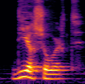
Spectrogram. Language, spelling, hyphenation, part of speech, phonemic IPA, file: Dutch, diersoort, dier‧soort, noun, /ˈdiːr.soːrt/, Nl-diersoort.ogg
- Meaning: animal species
